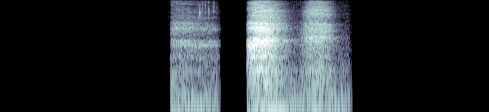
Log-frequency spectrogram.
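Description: A woman's breathing: two short breathy sounds about a second in, the second one louder and longer, with dead silence before and after them.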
